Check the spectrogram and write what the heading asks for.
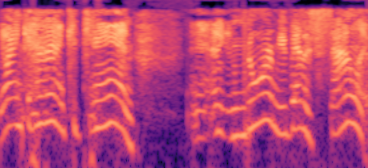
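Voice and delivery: hammed-up Katan nagging; mock Katan. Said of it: "He's like".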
